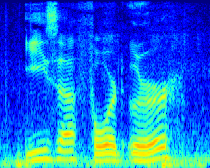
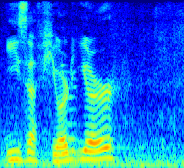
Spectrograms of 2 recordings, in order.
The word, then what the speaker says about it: Ísafjörður: We are at, let me try to pronounce this, Ísafjörður in Iceland. Ísafjörður.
